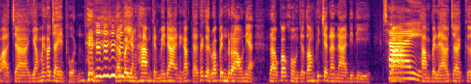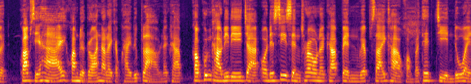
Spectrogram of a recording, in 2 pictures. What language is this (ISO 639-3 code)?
tha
